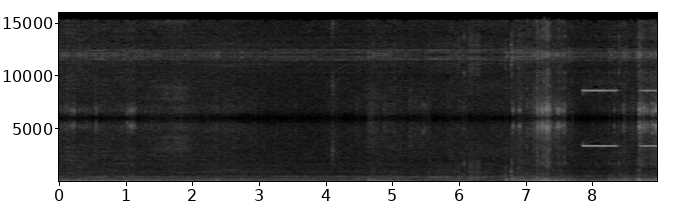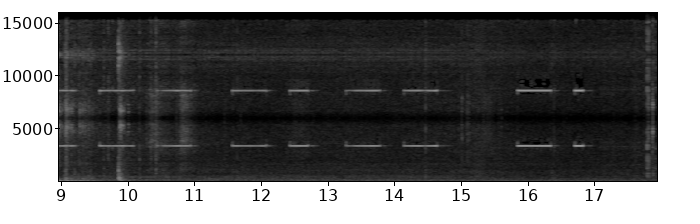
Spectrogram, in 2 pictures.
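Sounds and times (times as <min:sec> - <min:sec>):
low rumble on microphone: 0:00.0 - 0:13.3
high electronic beeps: 0:15.9 - 0:17.0.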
